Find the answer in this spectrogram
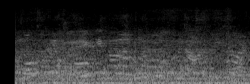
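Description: Indistinct chatter of several voices in a shop, with a steady low rumble underneath.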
